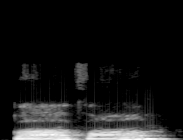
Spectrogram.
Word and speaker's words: Bhavam: It's, Bhavam. I write it. Yeah. And phonetically, it's B-A-H, Bhavam.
